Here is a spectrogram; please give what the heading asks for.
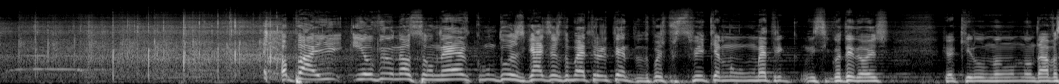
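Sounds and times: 
comedy roast show audience clapping: 0.0s - 4.6s
speech: 2.8s - 10.5s.

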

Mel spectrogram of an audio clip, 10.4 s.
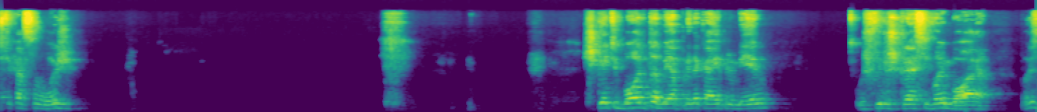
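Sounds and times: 
speech: 0.1s - 0.8s, 5.8s - 7.8s, 8.6s - 10.3s
sneeze: 3.8s - 4.2s.

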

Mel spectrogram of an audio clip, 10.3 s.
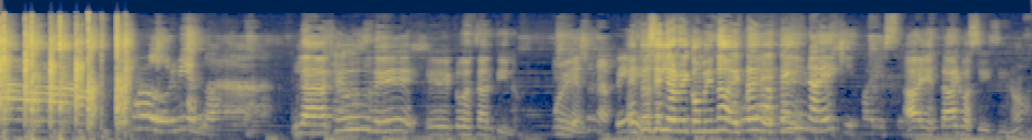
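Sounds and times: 
hand claps for a child who found the answer: 0.0s - 2.1s
speech: 3.0s - 10.3s.

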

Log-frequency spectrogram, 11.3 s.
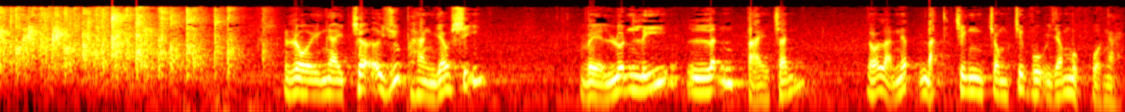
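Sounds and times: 
congregation clapping during a Catholic homily: 0.0s - 2.8s
speech: 2.8s - 5.0s, 5.8s - 11.2s.

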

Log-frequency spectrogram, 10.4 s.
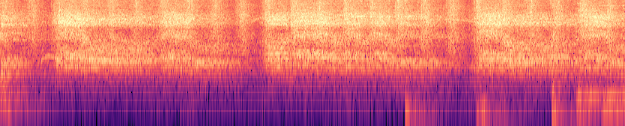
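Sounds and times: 
crowd cheering at a live cumbia concert: 0.0s - 10.4s
low thumps: 6.8s - 10.4s.

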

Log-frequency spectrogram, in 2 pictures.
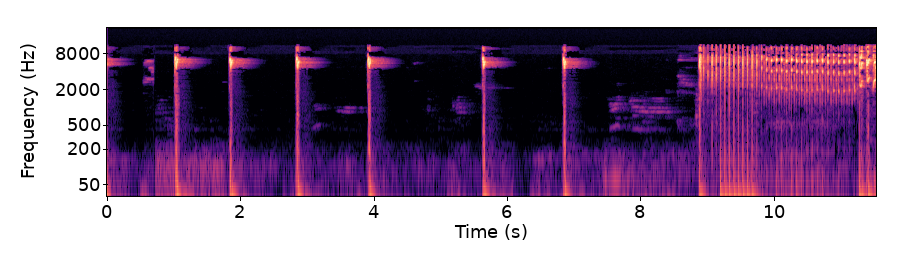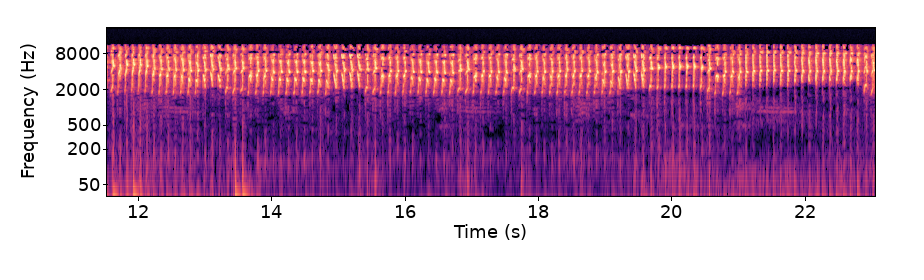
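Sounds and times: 
lovebird chattering: 8.9s - 23.0s.

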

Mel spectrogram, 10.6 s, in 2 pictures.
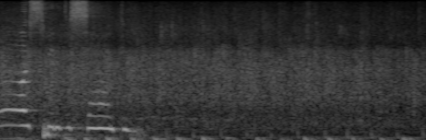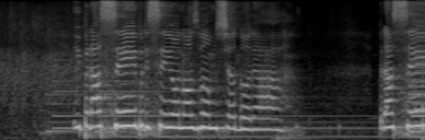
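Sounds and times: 
audience applauding: 0.3s - 6.2s
speech: 0.4s - 1.9s, 6.3s - 9.0s, 10.1s - 10.6s.

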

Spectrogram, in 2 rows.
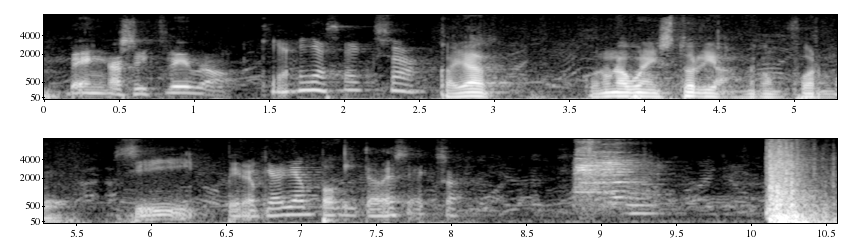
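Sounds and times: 
speech: 0.2s - 8.2s
door slamming shut: 10.1s - 10.5s.

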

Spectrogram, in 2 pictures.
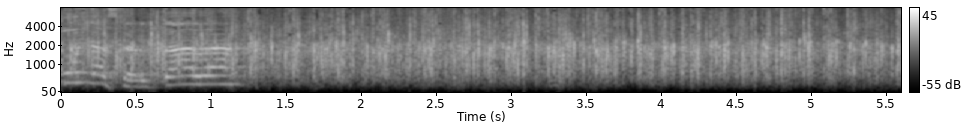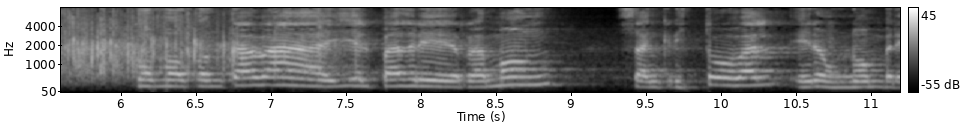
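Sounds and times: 
audience applause at an inauguration ceremony: 0.0s - 7.0s
speech: 0.4s - 1.4s, 6.1s - 11.1s.

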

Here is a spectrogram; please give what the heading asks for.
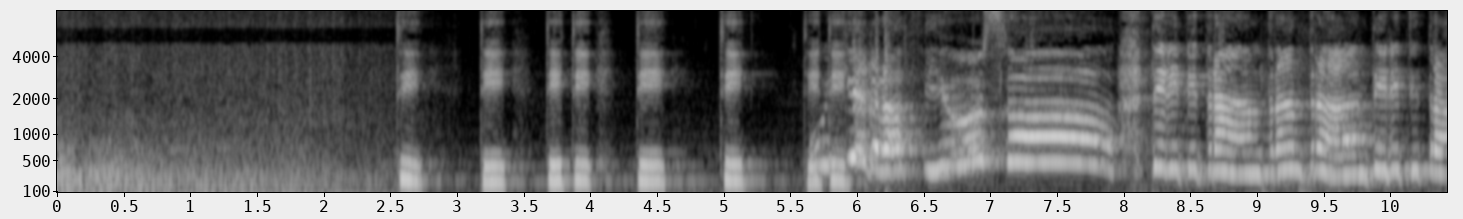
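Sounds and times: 
steady rain: 0.0s - 2.6s
speech: 2.6s - 10.4s.

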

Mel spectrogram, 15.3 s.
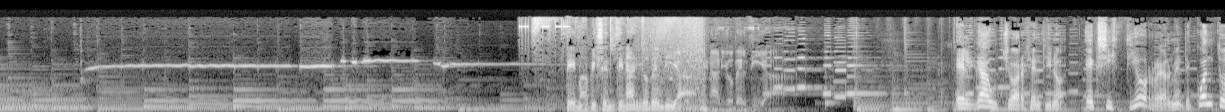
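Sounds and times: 
sad melancholy human whistling: 1.0s - 7.1s
speech: 7.1s - 9.4s, 11.9s - 15.3s.

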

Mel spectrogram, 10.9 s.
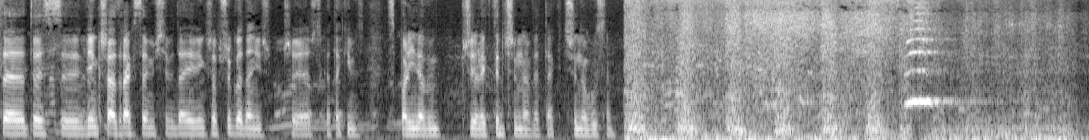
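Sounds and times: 
speech: 0.0s - 6.6s
steam locomotive chuffing: 6.2s - 10.8s
shrill steam locomotive whistle blast: 6.4s - 10.2s.

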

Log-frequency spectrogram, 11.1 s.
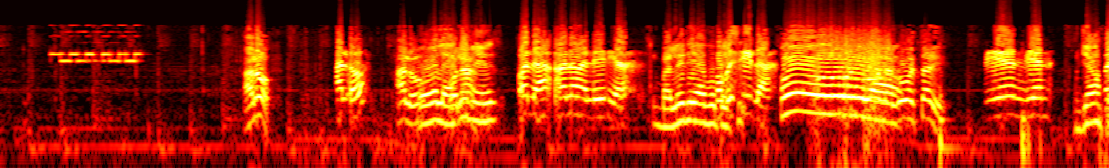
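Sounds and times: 
low steady hum: 0.0s - 11.0s
telephone ringing with an incoming call: 0.5s - 1.5s
speech: 2.4s - 2.8s, 3.4s - 11.0s.

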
